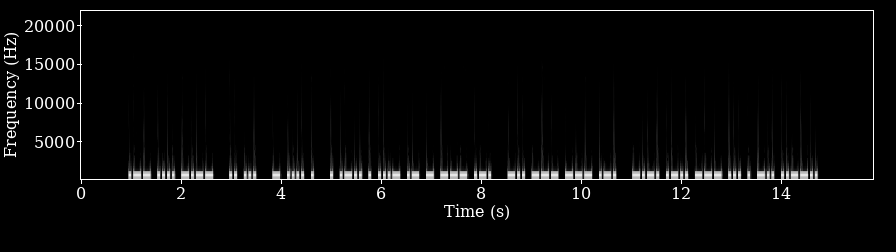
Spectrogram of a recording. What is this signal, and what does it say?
Morse code, heard as a keyed tone, about 25 wpm, 700 Hz. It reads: WHY IS THE ELEVATOR DOOR CLOSED?
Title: Sentences from Top 1600 Words 25wpm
